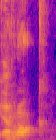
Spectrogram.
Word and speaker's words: Iraq: for Iraq ir and people in Iraq still say that right now they say Iraq not Iraq they say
